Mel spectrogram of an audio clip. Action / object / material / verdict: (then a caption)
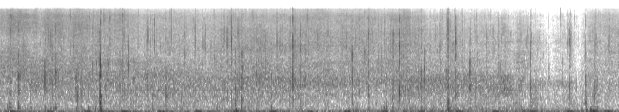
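tap / plastic poly mailer with a box inside / plastic / none. Long nails tap rapidly on a white plastic poly mailer with a box inside, making a quick, irregular patter of soft crinkly ticks. The taps blend into a steady rain-like rustle, with one sharper click standing out near the start.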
